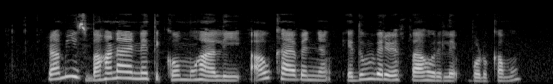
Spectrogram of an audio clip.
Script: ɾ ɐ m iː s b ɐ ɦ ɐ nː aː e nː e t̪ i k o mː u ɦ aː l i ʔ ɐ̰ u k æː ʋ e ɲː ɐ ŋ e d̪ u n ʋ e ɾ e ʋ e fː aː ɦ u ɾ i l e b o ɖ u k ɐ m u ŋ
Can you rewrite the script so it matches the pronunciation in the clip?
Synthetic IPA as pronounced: ɾ ɐ m iː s b ɐ ɦ ɐ n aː e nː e t̪ i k o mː u ɦ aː l iː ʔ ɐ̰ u k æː ʋ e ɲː ɐ ŋ e d̪ u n ʋ e ɾ i ʋ e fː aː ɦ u ɾ i l e b o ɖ u k ɐ m u ŋ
